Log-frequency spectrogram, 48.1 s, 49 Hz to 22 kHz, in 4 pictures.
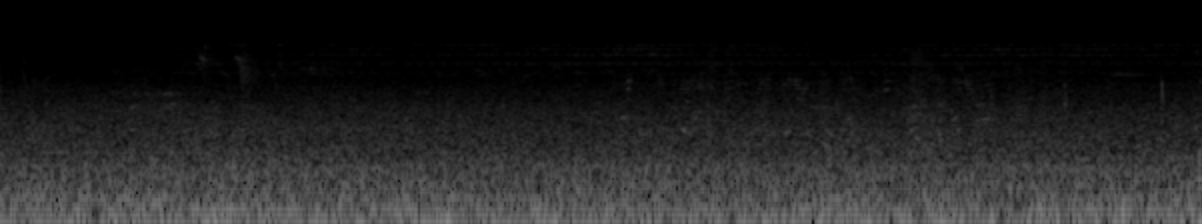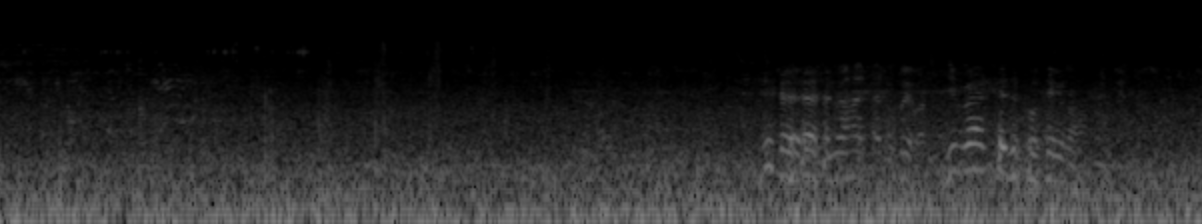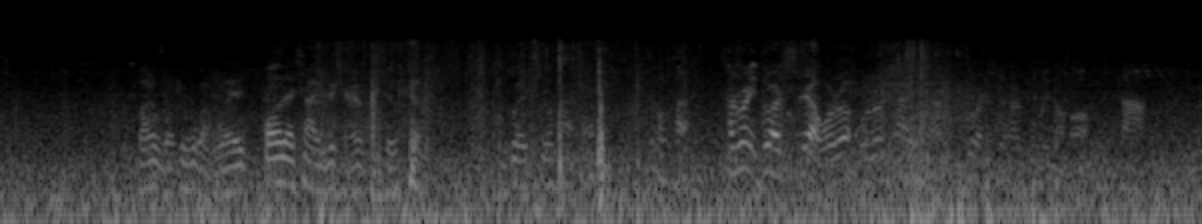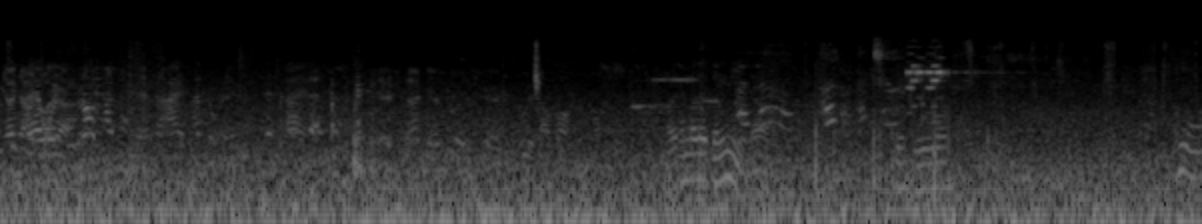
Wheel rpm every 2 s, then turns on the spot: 0, 0, 0, 0, 0, 0, 0, 0, 0, 0, 0, 0, 0, 0, 0, 0, 0, 0, 0, 0, 0, 0, 0, 0.
none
